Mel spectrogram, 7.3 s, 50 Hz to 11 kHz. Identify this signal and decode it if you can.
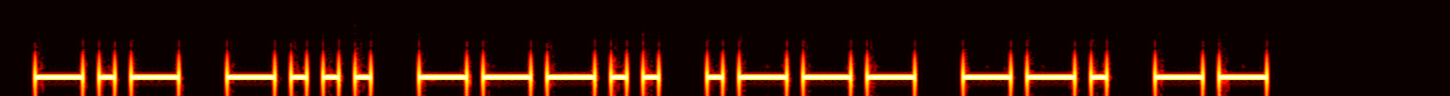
Morse code, heard as a keyed tone, about 15 wpm, 700 Hz. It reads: KB8JGM
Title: USA Call Signs 15wpm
